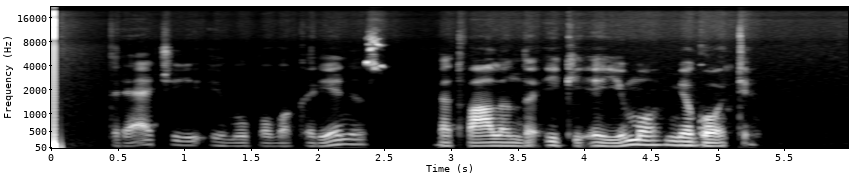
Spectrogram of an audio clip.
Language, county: Lithuanian, Vilnius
